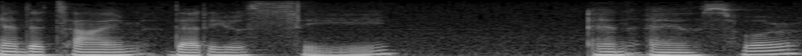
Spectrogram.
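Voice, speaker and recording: A man with a Brazilian Portuguese accent speaks at a very slow pace. His voice is dark, mellow and somewhat breathy, with fairly even intonation. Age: 30s. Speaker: gaming streamer. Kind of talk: live stream gameplay chat.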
